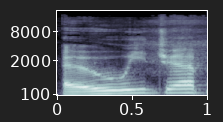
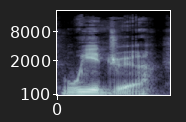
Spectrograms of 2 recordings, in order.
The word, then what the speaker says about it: Ouija: I mean, I've always kind of maybe overpronounced the Ouija, like Ouija, but I think it's just Ouija.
